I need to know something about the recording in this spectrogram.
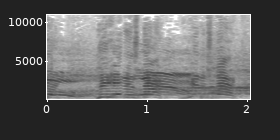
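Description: Excited men's voices calling out in drawn-out exclamations, with no clear impact.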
